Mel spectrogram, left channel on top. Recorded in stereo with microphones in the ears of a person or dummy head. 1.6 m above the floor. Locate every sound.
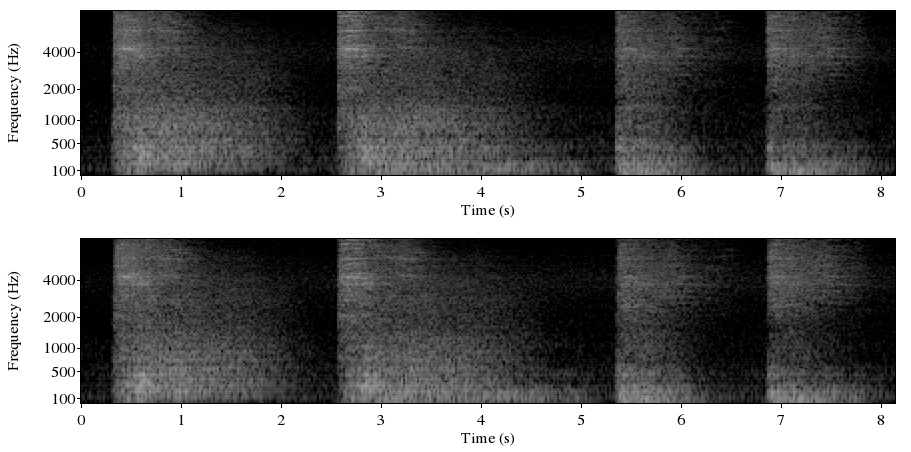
0.3 s an explosion: 45° left (ahead or behind), 1.0 m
